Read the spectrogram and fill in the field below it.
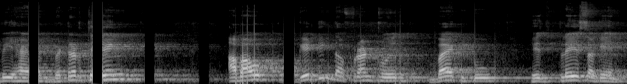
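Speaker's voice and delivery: ordinary delivery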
